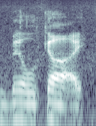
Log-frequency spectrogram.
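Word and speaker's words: Milngavie: of tunnels to the milgai water treatment works on the outskirts of glasgow incidentally mill guy is spelt m i l n g a v i e but apparently it's pronounced mill guy which was news to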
